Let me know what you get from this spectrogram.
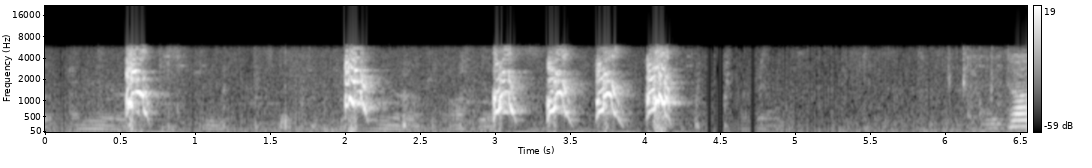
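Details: Male dog at its water bowl, called a water bowl hater, giving a handful of loud, harmonic barks or yelps at uneven gaps over about four seconds, then a quieter vocal sound near the end.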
